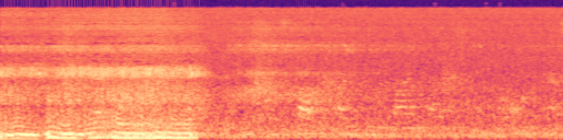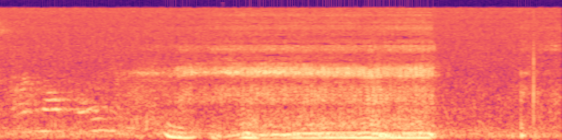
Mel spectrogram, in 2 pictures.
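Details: A girl sleeping out cold, snoring: two loud, fluttering, rattling snores several seconds apart with quieter breathing between.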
